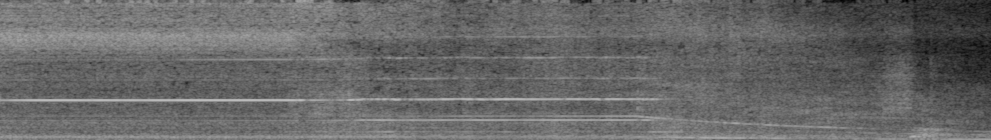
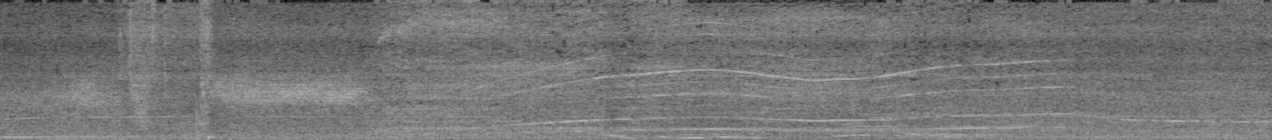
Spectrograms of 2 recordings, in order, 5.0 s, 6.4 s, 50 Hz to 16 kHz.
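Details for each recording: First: Sebo X4 Pets Eco upright vacuum before service: a shrill, steady high whistle over the motor roar slides down as it spins off, blamed on a missing gasket. It still runs, probably needing a vacuum-out and new bags. Measured readings of 70 and 12.9. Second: Sebo X4 Pets Eco (Automatic X4) upright vacuum, free and fully serviced and refurbished, running its turbo tool: a steady high airy whine as the brush spins up smoothly and evenly, no rubbing or rattle; normal running.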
